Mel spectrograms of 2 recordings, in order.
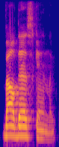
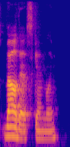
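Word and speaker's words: Valdes-Scantling: I think that's how to pronounce his name. Valdez Scantling. That's what it is. Valdez Scantling.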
